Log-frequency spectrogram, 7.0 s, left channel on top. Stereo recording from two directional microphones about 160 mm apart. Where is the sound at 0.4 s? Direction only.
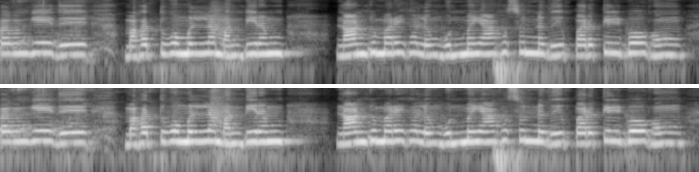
25° left (ahead or behind).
